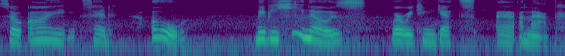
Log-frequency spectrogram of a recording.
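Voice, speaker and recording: A woman talks very slowly in a dark, mellow tone with vocal fry and ordinary pitch variation. Long, frequent pauses break up her speech. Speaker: medical resident doctor. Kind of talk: casual talk to camera. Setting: outdoors. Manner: soft-spoken, low voice.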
